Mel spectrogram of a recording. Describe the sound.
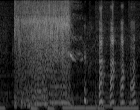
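Someone imitates a wet fart with their mouth as a verdict on Rob Liefeld's Marvel comic Major X: a long, hissy, sputtering blast about a second long, followed by four short, wet splutters in quick succession, fairly loud.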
